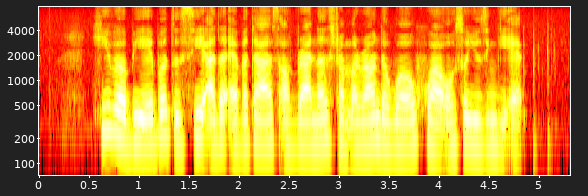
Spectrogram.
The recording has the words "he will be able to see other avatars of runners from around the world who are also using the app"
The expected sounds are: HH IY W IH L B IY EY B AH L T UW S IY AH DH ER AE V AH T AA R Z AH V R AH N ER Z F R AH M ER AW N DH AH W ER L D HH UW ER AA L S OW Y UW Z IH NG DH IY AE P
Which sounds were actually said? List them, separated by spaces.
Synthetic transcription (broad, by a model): HH IY W IH L B IY EY B AH L T UW S IY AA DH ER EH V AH T AA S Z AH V R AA N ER S F R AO M ER AW N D AH W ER L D HH UW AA AA L S OW Y UW Z IH NG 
